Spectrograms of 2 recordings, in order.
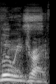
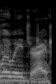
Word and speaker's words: Louis-Dreyfus: Louis-Dreyfus. That's Okay. the way I've heard it pronounced. Okay. Julia okay. Louis-Dreyfus.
